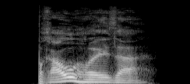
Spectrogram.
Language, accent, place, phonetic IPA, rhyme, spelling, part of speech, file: German, Germany, Berlin, [ˈbʁaʊ̯ˌhɔɪ̯zɐ], -aʊ̯hɔɪ̯zɐ, Brauhäuser, noun, De-Brauhäuser.ogg
- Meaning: nominative/accusative/genitive plural of Brauhaus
